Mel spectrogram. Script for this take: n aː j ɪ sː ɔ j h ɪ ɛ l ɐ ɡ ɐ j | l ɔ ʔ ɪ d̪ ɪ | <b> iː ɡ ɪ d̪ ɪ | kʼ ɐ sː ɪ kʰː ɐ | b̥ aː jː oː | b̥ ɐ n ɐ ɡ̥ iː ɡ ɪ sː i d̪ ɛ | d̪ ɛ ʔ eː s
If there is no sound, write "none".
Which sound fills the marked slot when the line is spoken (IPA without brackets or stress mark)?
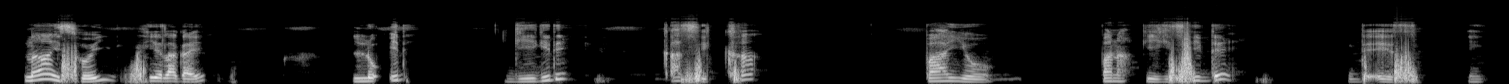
ɡ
